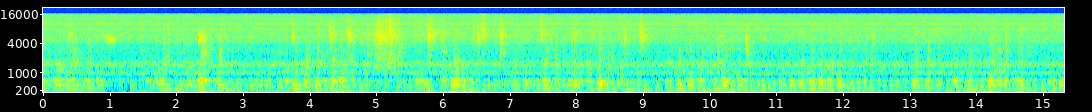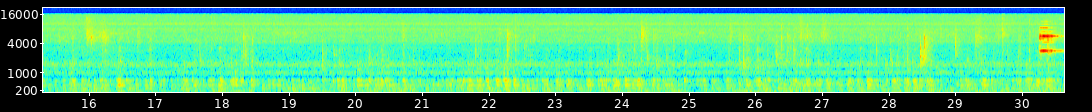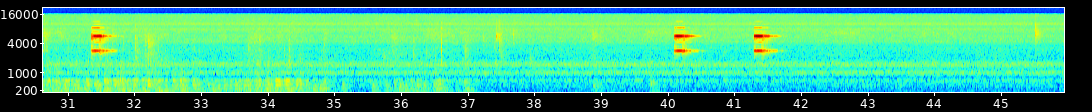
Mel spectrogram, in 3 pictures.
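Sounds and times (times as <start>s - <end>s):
rumbling hum of pots heating: 0.0s - 45.9s
short high electronic beeps: 30.3s - 30.6s, 40.1s - 40.6s, 41.3s - 41.8s.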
